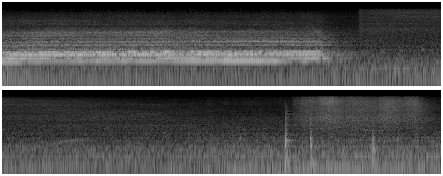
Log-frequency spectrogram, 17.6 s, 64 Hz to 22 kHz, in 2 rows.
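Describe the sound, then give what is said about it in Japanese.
A steam locomotive SL train bound for Nagatoro, Saitama, pulls in to platform 5 around 10 o'clock: a loud, sustained whistle for several seconds, then a steady rumbling roar of the train, ending with sharp bursts of hissing steam. “SL 列車ご利用のお客様にご案内いたします SL 列車は5番線ホームに10時ちょうど頃入線いたします”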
